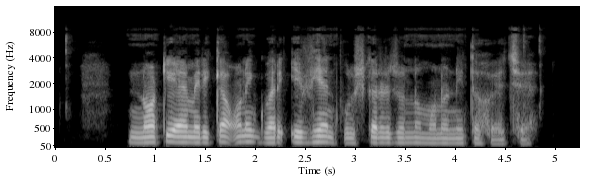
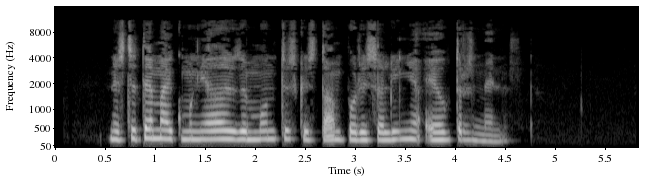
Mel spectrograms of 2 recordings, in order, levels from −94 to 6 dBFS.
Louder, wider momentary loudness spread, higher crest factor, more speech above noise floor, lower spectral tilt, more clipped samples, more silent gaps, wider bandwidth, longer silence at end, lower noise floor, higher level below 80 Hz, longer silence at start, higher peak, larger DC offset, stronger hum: second, -25 LUFS vs -22 LUFS; about the same, 12 LU vs 12 LU; about the same, 20 dB vs 20 dB; second, 32 dB vs 55 dB; about the same, -6 dB/octave vs -6 dB/octave; neither; neither; second, 9.4 kHz vs 11 kHz; second, 0.4 s vs 1.3 s; second, -57 dBFS vs -77 dBFS; about the same, -70 dBFS vs -72 dBFS; first, 0.75 s vs 0.55 s; second, -6 dBFS vs -2 dBFS; neither; neither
